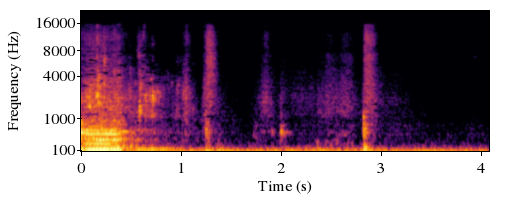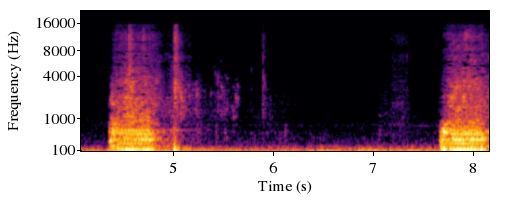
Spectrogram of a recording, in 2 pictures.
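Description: Wet laundry swishes and sloshes in a washing machine drum.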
